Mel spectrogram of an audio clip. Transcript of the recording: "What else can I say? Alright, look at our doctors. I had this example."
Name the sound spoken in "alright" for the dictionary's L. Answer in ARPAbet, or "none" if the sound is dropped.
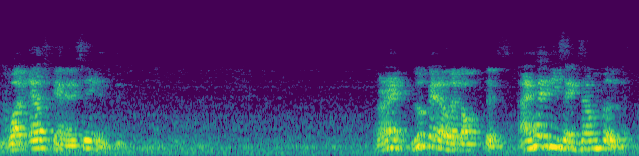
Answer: none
